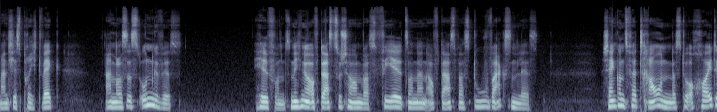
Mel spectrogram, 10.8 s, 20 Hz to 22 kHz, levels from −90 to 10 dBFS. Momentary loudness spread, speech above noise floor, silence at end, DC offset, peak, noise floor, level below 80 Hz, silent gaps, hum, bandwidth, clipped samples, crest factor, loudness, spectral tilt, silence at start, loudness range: 9 LU; 43 dB; 0 s; under 0.1%; 0 dBFS; -60 dBFS; -54 dBFS; none; none; 17.5 kHz; under 0.1%; 18 dB; -17 LUFS; -4.5 dB/octave; 0 s; 4 LU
